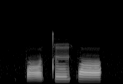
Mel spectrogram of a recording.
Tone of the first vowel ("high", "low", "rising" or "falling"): low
